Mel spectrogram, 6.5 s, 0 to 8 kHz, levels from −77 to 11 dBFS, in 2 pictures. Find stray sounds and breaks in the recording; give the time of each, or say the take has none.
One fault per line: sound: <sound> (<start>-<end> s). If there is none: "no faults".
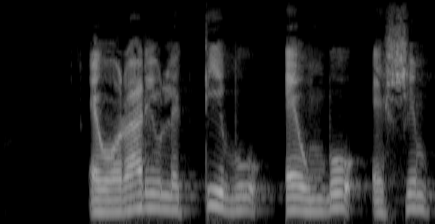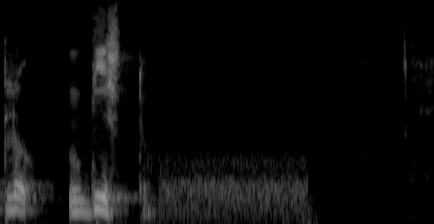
no faults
